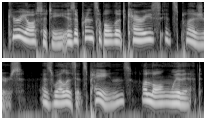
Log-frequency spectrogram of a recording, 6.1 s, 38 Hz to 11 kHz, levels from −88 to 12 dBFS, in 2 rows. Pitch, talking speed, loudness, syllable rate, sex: 200 Hz, 160 wpm, -16 LUFS, 4.7 syllables/s, female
